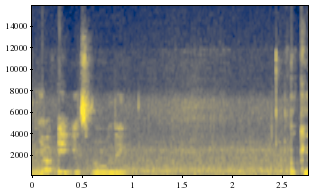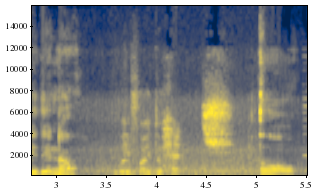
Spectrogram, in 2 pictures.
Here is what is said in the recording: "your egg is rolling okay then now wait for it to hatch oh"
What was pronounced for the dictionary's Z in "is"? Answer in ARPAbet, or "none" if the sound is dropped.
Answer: S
